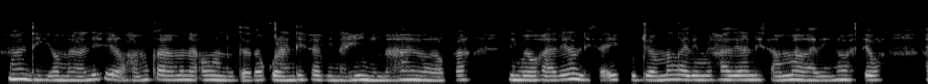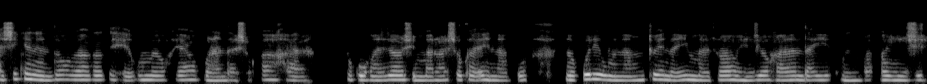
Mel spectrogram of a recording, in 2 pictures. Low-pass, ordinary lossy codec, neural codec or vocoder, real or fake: 7.2 kHz; Opus, 64 kbps; codec, 16 kHz, 8 kbps, FunCodec, trained on Chinese and English, 25 frames a second; fake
